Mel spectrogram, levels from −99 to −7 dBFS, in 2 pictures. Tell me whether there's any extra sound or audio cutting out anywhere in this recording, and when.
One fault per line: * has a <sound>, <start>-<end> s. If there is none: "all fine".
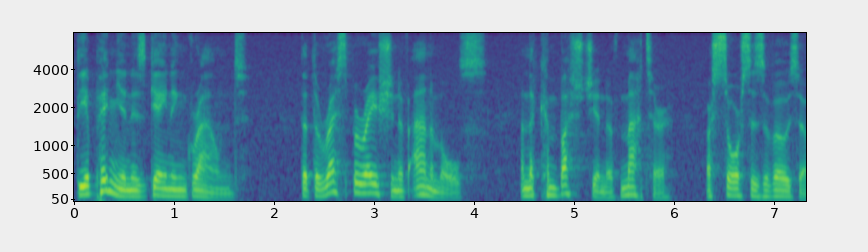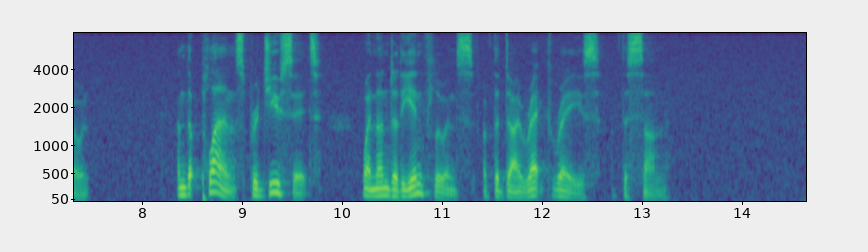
all fine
